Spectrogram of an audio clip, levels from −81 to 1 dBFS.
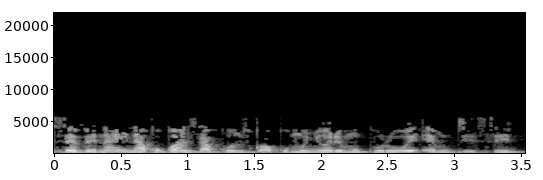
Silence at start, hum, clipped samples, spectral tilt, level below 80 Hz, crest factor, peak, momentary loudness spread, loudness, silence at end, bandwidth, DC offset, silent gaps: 0 s; none; under 0.1%; -4 dB/octave; -68 dBFS; 18 dB; -2 dBFS; 8 LU; -21 LUFS; 0 s; 5.8 kHz; under 0.1%; none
